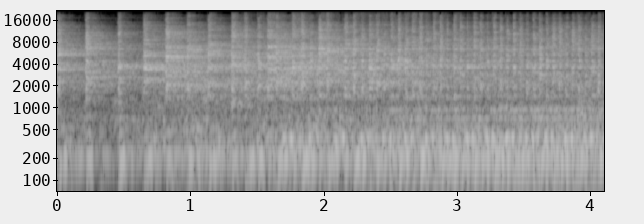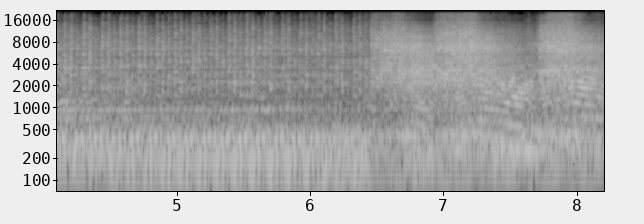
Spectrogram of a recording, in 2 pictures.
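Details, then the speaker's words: Daihatsu Midget tiny truck, exhaust disconnected at header before hooking up a cheap Temu supercharger: raw, crackly, very loud bark, lumpy idle then flaring on revs; open header exhaust roar, unmuffled. "we've disconnected the exhaust and I wanted to hear it before I put the supercharger lines into the actual motor just to get an idea of what it's going to sound like"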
